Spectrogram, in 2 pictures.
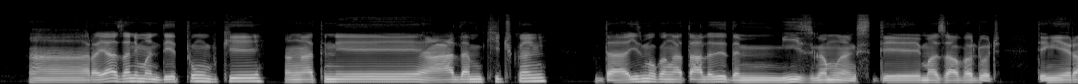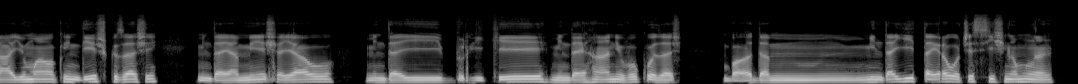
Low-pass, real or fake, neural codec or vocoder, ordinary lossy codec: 10.8 kHz; real; none; none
